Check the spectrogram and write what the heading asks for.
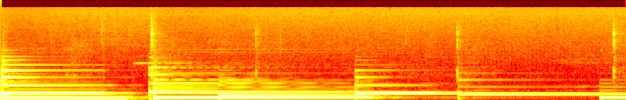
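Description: Keyboard playing slow, sustained chords, each fading gently before the next is struck, with a few chord changes over the span.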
